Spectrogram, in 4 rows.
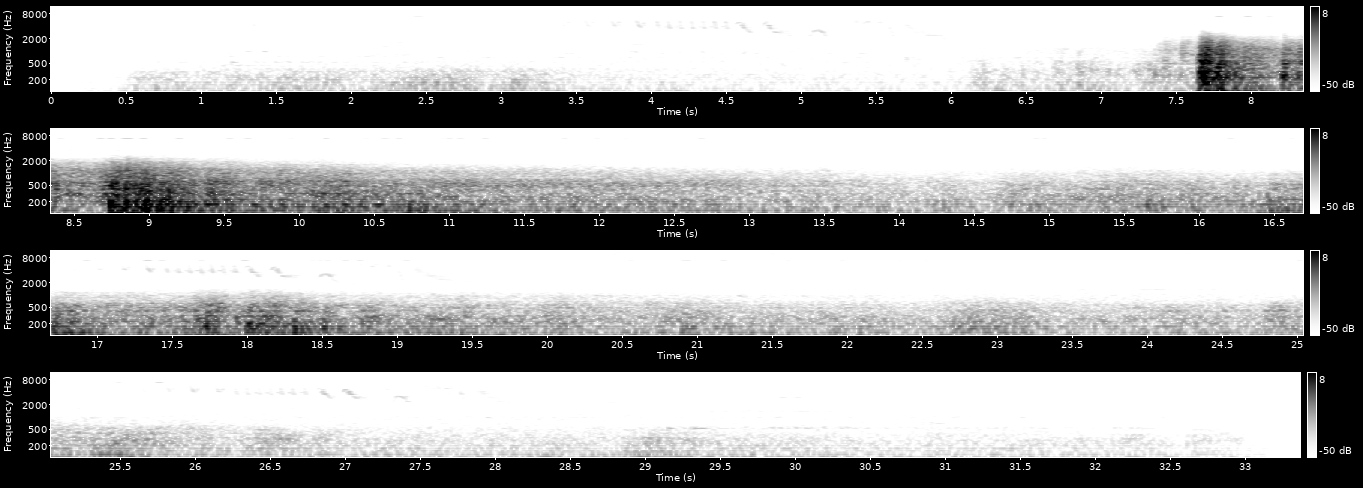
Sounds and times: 6.8s Thunderclap 26.0s

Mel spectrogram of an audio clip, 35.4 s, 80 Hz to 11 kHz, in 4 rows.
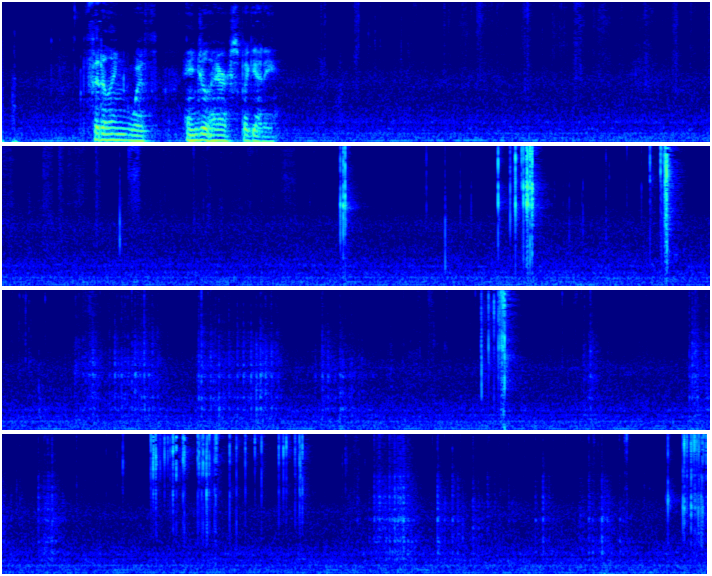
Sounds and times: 3.9s Fiddling with angel hair spaghetti 12.9s

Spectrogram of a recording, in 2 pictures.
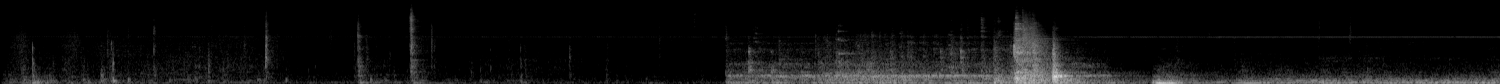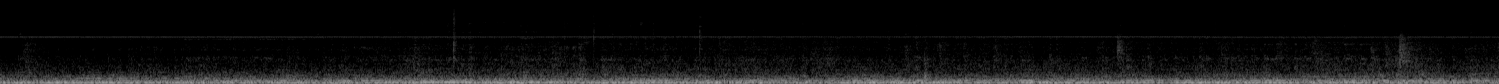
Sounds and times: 7.3s Elevator 29.9s
7.3s doors 29.9s

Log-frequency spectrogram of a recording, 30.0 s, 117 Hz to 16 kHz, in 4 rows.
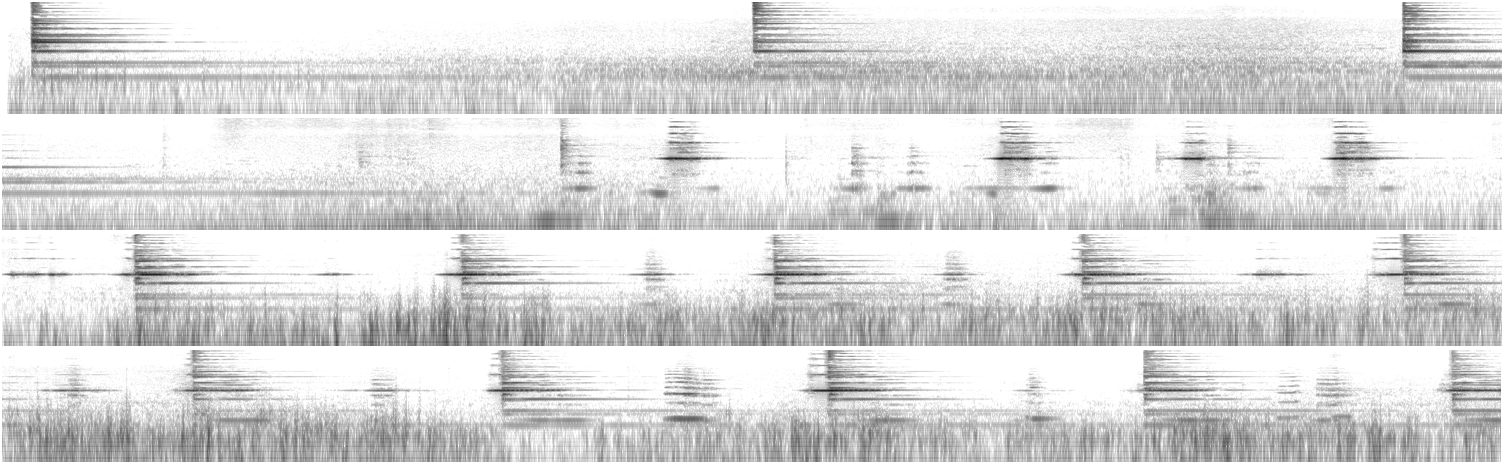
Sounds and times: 0.0s Distorted and muffled wind noises 29.9s
8.5s pulley squeaks 29.9s

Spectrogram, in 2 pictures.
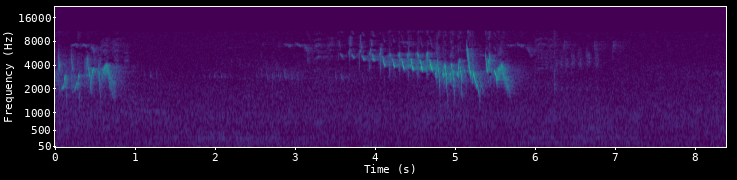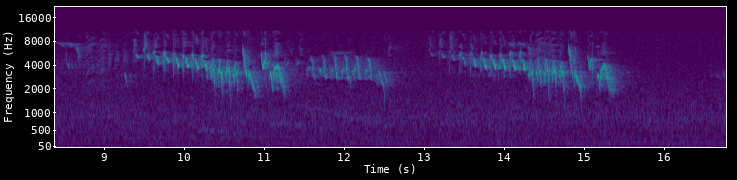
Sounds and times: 0.0s chaffinch sings high in the tree 1.3s
1.9s chaffinch sings high in the tree 7.2s
8.1s chaffinch sings high in the tree 15.8s

